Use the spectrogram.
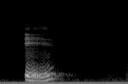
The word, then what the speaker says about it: e: after me my pronunciation you can see my lips here are still quite closed close to a e sound but not that close to each other just a bit more open but still pretty close e and this letter which is actually a word means and e this sound is actually called a closed a sound in italian because my lips are pretty closed when i pronounce the sound i can use this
